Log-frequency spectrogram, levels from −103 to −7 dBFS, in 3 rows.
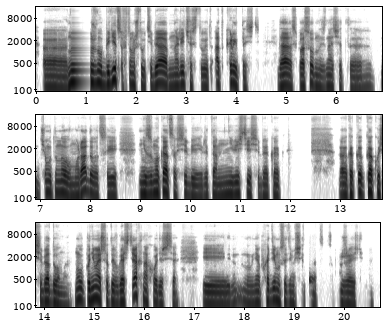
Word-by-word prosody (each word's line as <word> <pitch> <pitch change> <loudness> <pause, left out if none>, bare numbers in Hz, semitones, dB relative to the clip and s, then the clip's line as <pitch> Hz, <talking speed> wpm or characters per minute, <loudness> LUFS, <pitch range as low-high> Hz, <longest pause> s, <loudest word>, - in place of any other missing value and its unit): э, 115 -1 +1
ну, 160 +2 +2
нужно 155 0 +4
убедиться 145 +6 +3
в - - -17
том, 140 -2 -1
что 125 - -5
у - - -3
тебя 140 +4 +5
наличествует 120 -2 -2
открытость, 135 - -2 0.3
да, 125 -1 +4
способность, 125 -1 -2
значит, 115 -3 -5
э, 110 0 -4 0.5
чему-то 140 0 -3
новому 115 -5 +2
радоваться 130 -6 +1
и 115 -1 0 0.4
не 125 -1 +2
замыкаться 125 -1 +3
в - - -14
себе 115 -4 -3
или 110 +2 -4
там 115 +1 -2
не 125 -1 +1
вести 125 +1 -1
себя 110 0 -5
как 110 -2 -3 1.2
э, 115 -1 +1
как 120 -3 +1 0.2
как 140 -2 +4
у - - +4
себя 130 +2 +3
дома. 105 -5 -2
Ну, 145 +1 +2
понимать, 140 +3 +4
что 130 - -4
ты 125 0 0
в 110 - -2
гостях 125 - +2
находишься, 110 -4 -3 0.5
и 115 -1 +1
ну, 115 +1 -4
необходимо 125 +3 0
с 125 - -13
этим 115 -3 -3
считаться, - - -9
с - - -25
окружающими. 110 -2 -4
120 Hz, 145 wpm, -22 LUFS, 115-135 Hz, 1.2 s, тебя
